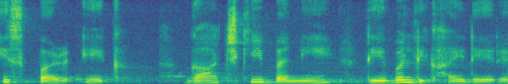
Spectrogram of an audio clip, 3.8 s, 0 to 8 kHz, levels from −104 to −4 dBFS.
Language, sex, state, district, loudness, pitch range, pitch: Hindi, female, Arunachal Pradesh, Papum Pare, -19 LUFS, 160-205 Hz, 175 Hz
